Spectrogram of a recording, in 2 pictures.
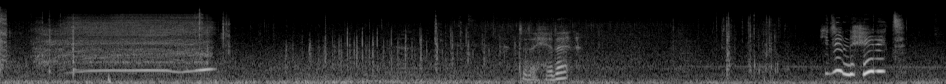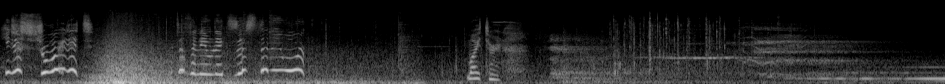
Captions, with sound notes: Did I hit it? You didn't hit it. You destroyed it! It doesn't even exist anymore! My turn. [faint howling in distance]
